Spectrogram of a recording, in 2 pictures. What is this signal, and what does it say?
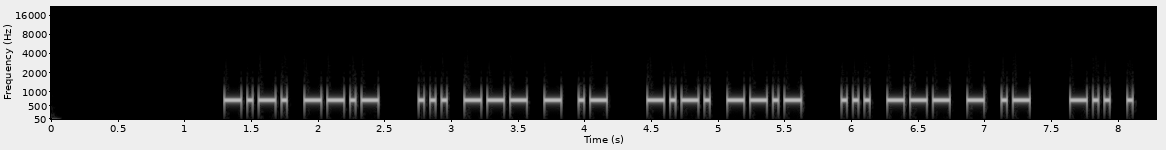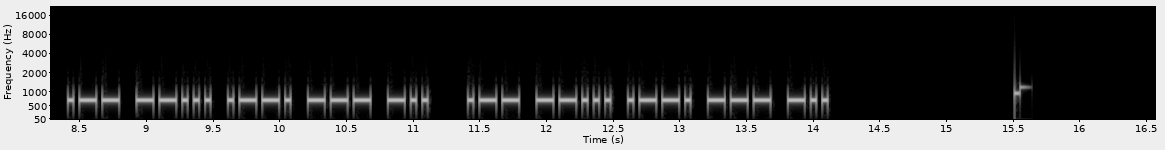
Morse code, heard as a keyed tone, about 28 wpm, 690 Hz. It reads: CQ SOTA CQ SOTA DE W7POD W7POD
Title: SOTA QSO Practice 28wpm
